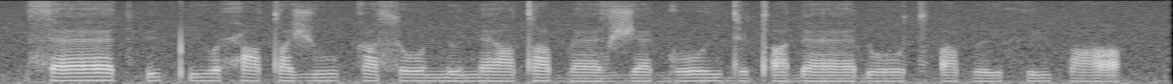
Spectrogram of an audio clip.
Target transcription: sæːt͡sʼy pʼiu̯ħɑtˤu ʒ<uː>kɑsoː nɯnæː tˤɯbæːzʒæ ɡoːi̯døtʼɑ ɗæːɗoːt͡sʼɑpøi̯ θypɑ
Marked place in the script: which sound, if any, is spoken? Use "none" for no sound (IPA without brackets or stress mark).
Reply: uː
